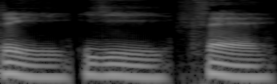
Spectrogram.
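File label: "riyithe", concatenated syllables; Affixing experiment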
